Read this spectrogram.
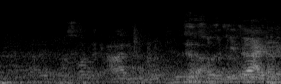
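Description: Another middle-aged man speaks into a microphone.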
